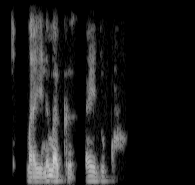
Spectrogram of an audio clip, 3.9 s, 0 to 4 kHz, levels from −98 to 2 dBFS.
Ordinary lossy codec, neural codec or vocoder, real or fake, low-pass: Opus, 64 kbps; none; real; 3.6 kHz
